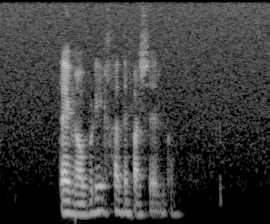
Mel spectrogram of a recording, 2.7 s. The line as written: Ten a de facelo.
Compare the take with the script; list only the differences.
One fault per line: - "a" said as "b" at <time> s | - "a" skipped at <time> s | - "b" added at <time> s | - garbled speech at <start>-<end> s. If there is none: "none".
- "obriga" added at 0.9 s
